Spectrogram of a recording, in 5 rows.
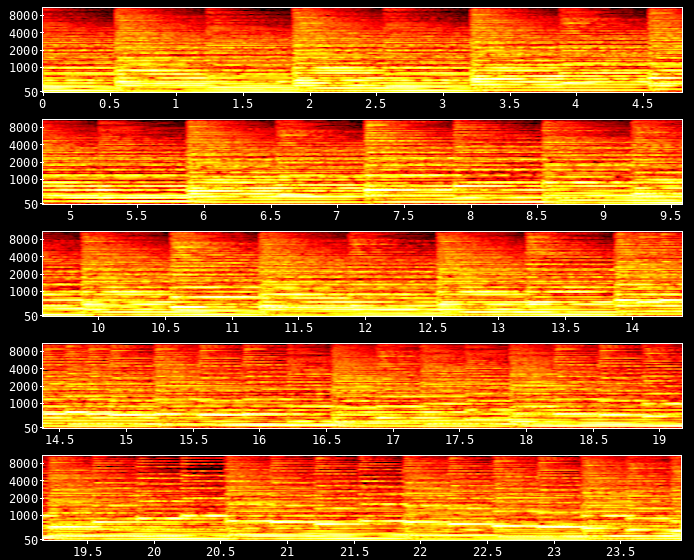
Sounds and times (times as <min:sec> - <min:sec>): Piano: 0:00.0 - 0:23.9.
